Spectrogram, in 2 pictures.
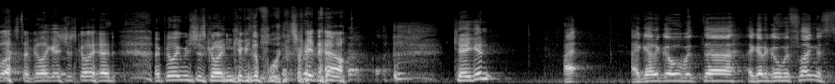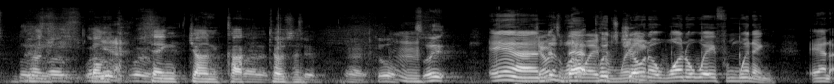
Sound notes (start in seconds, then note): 9.2 speaking gibberish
